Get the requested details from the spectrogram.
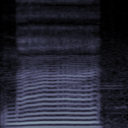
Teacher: Ini mad thobi'i panjangnya dua harakat.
